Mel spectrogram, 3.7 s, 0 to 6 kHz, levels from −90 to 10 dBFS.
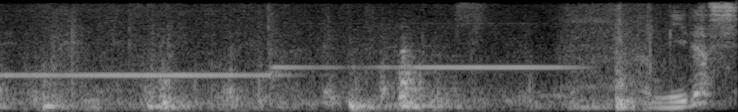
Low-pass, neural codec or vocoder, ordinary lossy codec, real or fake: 5.4 kHz; none; Opus, 64 kbps; real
